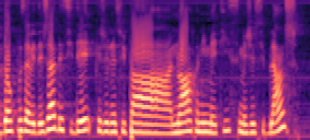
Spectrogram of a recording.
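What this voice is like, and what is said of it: Slight European foreign accent in French. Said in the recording (French): “mon accent. Parce que comme vous l'avez dit, moi j'ai un petit accent quand je parle français ... par rapport à la langue déjà, on sent qu'elle n'est pas française et également sénégalaise. Donc, c'est une européenne.”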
